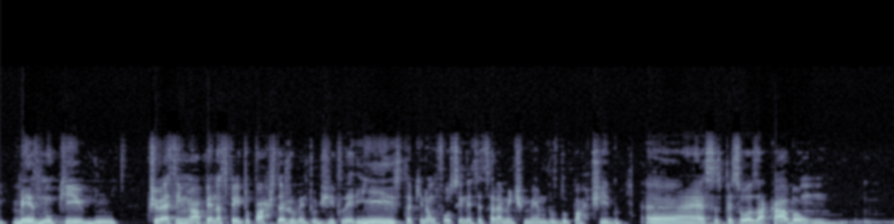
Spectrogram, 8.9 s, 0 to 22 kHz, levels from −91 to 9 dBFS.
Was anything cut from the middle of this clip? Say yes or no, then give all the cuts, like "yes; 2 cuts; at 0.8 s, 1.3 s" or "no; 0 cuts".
no; 0 cuts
